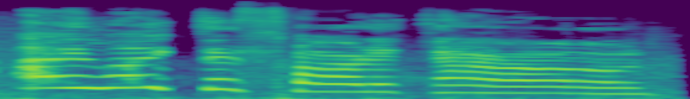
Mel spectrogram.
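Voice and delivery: put-on high, slow dreamy girlfriend; sweet date voice. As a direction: coo it like a smitten date.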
